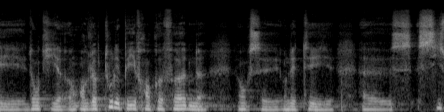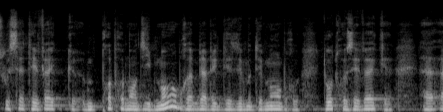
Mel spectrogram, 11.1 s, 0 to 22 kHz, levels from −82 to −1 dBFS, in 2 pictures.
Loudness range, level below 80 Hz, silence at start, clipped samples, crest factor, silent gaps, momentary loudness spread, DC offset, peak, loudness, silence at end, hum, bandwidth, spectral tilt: 4 LU; -56 dBFS; 0 s; under 0.1%; 18 dB; none; 10 LU; under 0.1%; -12 dBFS; -30 LUFS; 0 s; none; 15.5 kHz; -5.5 dB/octave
